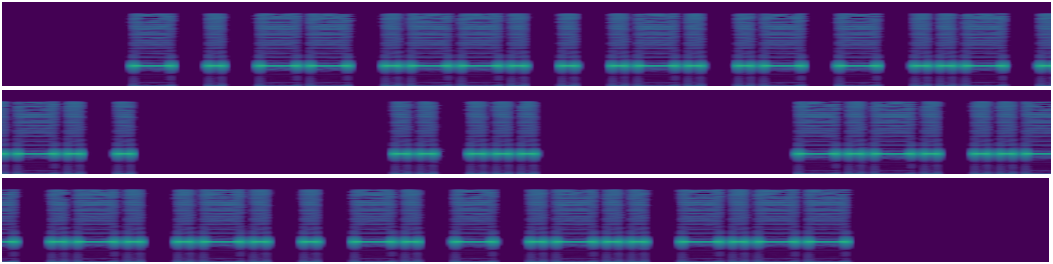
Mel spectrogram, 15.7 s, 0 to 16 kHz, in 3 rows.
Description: Morse code, heard as a keyed tone, about 19 wpm, 800 Hz. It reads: TEMPERATURE IS CURRENTLY
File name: Weather Sets / Weather Sets-mp3s / Weather 4 28 @18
